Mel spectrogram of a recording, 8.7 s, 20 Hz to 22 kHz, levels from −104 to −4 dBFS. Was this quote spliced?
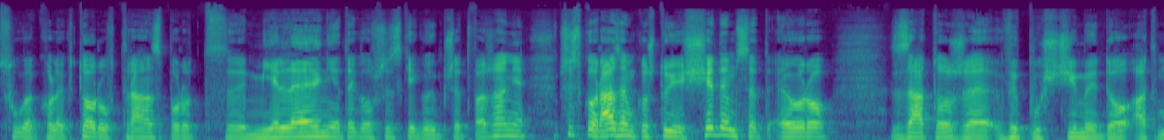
no; 0 cuts

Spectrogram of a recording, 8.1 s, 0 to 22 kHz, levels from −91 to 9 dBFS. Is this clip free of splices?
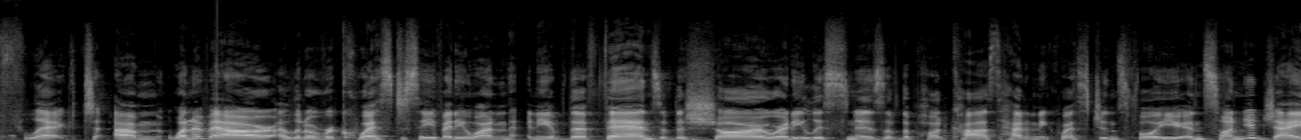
no; 1 cut; at 1.7 s

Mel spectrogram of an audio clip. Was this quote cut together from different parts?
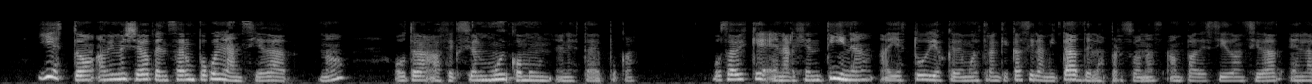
no; 0 cuts

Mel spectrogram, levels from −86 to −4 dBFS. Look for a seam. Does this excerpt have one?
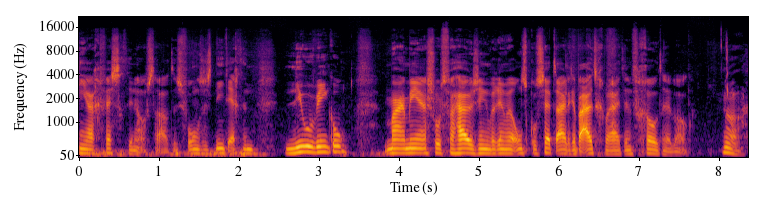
no; 0 cuts

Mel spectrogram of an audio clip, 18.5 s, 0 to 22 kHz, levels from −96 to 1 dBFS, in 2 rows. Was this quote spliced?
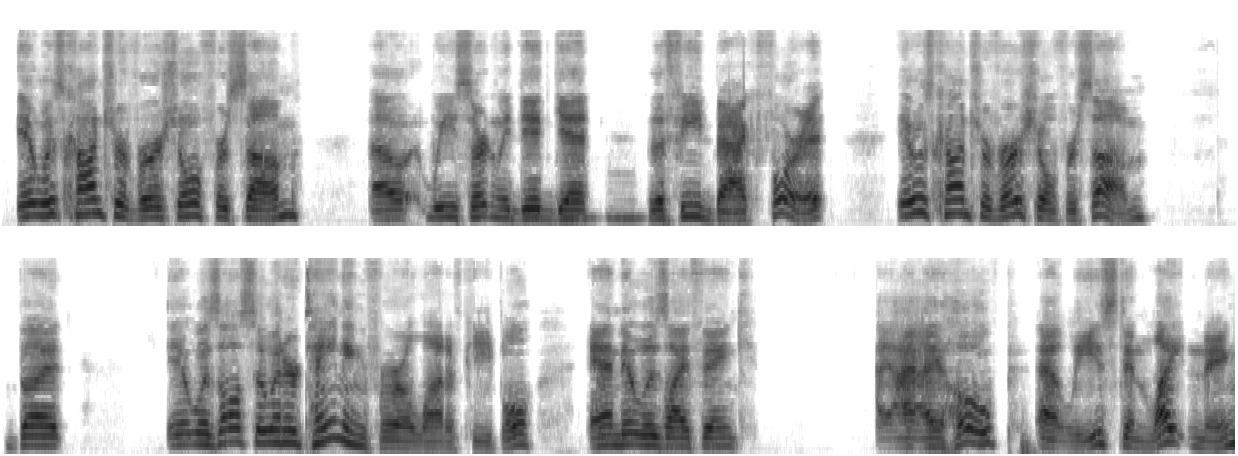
yes; 1 cut; at 14.2 s

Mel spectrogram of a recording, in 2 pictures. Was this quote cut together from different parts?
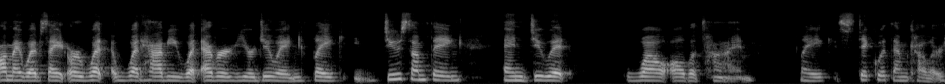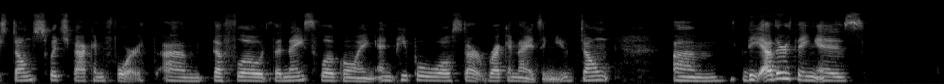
yes; 1 cut; at 11.5 s

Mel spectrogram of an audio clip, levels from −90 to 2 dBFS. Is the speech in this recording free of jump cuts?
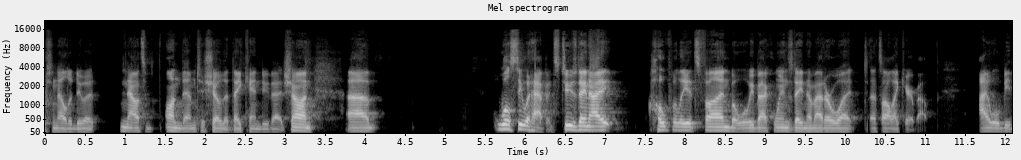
no; 1 cut; at 10.3 s

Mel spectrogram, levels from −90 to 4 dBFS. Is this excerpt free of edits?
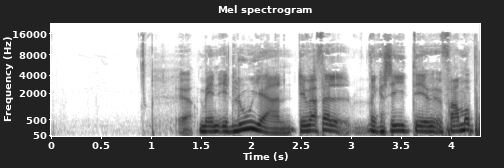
no; 1 cut; at 1.5 s

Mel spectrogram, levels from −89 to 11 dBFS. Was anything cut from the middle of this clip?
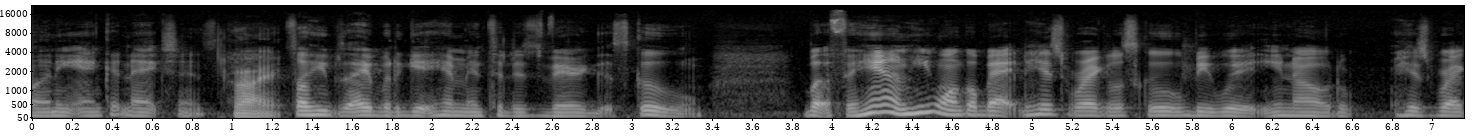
no; 0 cuts

